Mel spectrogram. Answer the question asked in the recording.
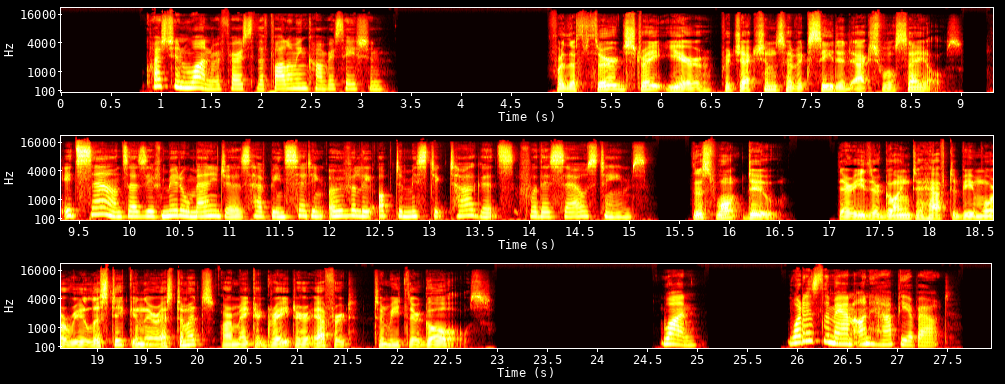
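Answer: Sales have fallen short of projections because managers set overly optimistic targets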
